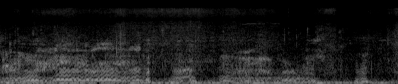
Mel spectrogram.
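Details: Four Boston Terriers playing together, growling with low, rough rumbles and short harmonic snarls rising over a noisy background.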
